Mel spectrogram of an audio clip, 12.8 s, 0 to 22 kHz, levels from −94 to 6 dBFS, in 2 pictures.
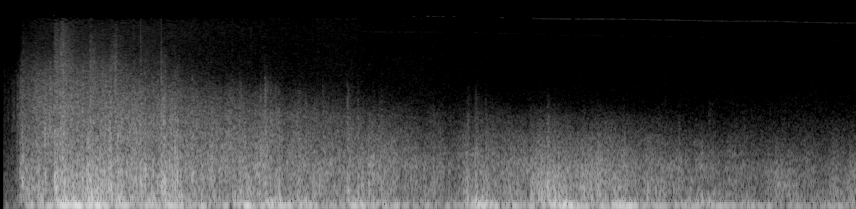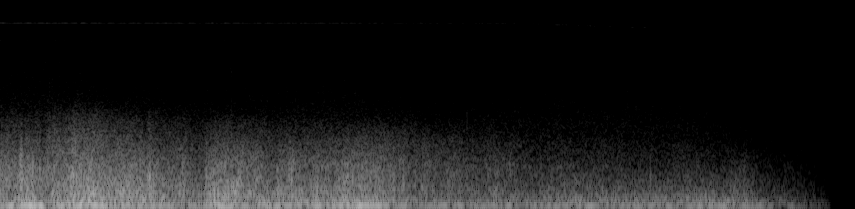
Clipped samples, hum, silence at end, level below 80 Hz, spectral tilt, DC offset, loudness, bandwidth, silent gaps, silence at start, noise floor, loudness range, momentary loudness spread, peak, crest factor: under 0.1%; none; 0.85 s; -28 dBFS; -7.5 dB/octave; under 0.1%; -27 LUFS; 7.8 kHz; none; 0.1 s; -61 dBFS; 19 LU; 19 LU; -6 dBFS; 20 dB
